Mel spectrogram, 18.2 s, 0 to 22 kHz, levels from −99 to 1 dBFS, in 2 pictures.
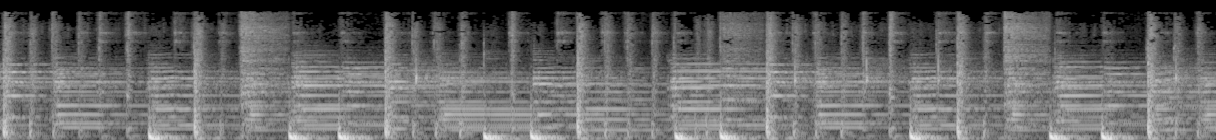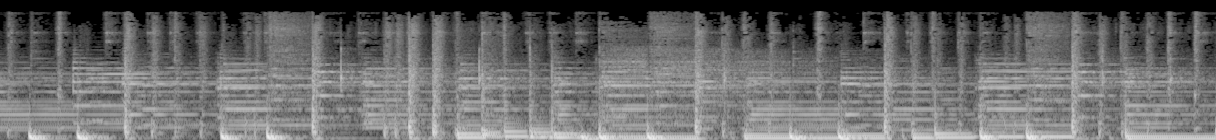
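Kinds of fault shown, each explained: No technical faults can be heard in this audio: the signal keeps its level steady and its frequency content intact, with no interruptions or added noise anywhere in the clip.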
